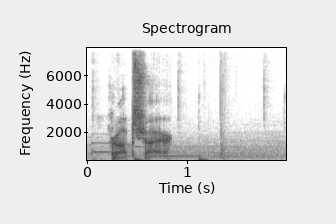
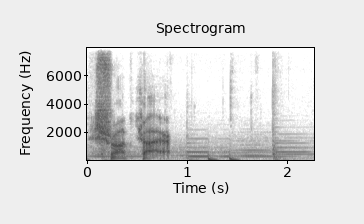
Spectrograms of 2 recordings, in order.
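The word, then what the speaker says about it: Shropshire: at the map where is it right here prop shire but this is pronounced shrop dryer okay all right you have to go we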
